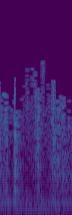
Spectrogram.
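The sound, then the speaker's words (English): A heavy barn door scrapes and rumbles open, a continuous grinding with a brief louder creak near the start, no voices over it. “All right, open that door and we'll see what this barn has to offer.”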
